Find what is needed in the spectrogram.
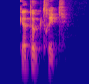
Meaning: catoptric
- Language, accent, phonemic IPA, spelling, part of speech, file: French, France, /ka.tɔp.tʁik/, catoptrique, adjective, LL-Q150 (fra)-catoptrique.wav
